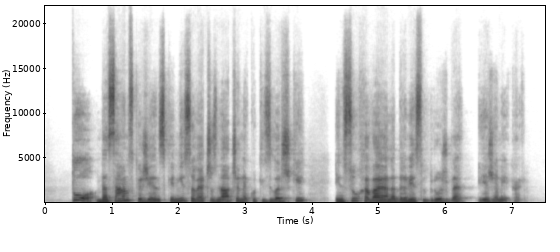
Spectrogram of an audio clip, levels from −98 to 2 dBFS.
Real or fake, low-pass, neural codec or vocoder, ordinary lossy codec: fake; none; codec, 44.1 kHz, 2.6 kbps, DAC; none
